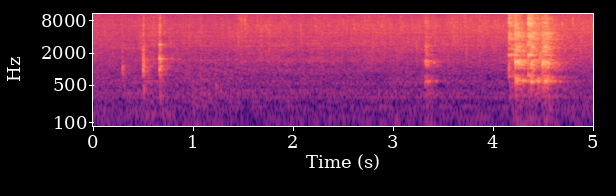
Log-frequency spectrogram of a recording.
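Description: Potato and cauliflower stirred in a frying pan for a Jain-style mixed vegetable dish, with a few light scrapes, a soft sizzle and then a loud, close burst of stirring near the end.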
